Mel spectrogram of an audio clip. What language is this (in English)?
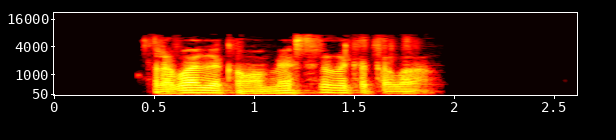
Catalan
